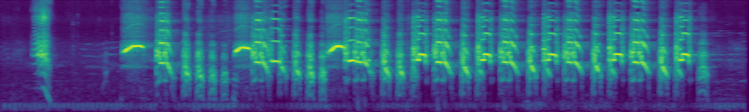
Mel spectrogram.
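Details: Grey francolin calling: one sharp opening note, then a long run of loud, harsh, squawky notes with bent whistled edges, delivered rapidly at a steady rhythm for about six seconds, over a faint low hum.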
